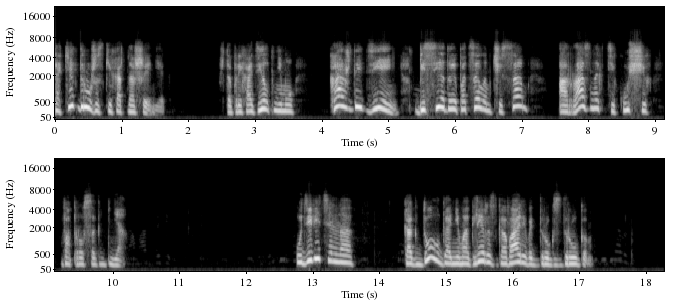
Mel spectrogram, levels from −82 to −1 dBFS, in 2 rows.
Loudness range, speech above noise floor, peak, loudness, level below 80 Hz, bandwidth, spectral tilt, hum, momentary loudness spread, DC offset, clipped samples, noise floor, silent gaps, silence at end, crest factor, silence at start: 7 LU; 51 dB; -6 dBFS; -20 LUFS; -64 dBFS; 7.4 kHz; -5 dB/octave; none; 12 LU; under 0.1%; under 0.1%; -70 dBFS; none; 1.1 s; 16 dB; 0 s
